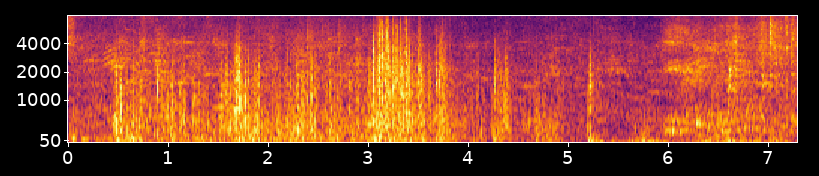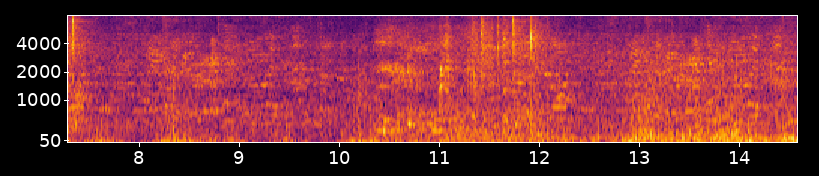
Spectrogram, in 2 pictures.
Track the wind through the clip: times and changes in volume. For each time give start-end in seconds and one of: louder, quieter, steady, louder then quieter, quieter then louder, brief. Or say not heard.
0.0-14.5 quieter then louder.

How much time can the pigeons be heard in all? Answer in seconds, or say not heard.
5 s.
